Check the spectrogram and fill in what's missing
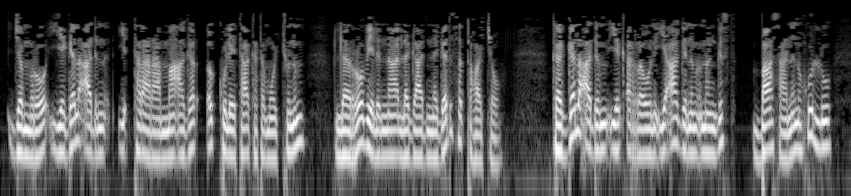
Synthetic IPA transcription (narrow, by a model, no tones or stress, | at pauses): d͡ʒɛmːɨɾo̞jɛɡəlʔa̰d̪ɨnt̪ʰəɾaɾamːaʔaɡəɾʔɨkʰːule̞t̪ʰakʰət̪ʰəmo̞t͡ʃːunɨm | ləɾo̞βe̞lɨnːaləɡad̪nəɡəd̪sət̪ʼːəhʷat͡ʃːɛ̰w | kʰəɡəlʔa̰d̪ɨmjɛkʼərːəwnjɛʔaɡɨnɨmːəŋɡɨst̪ʼ | basanɨnhulːu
